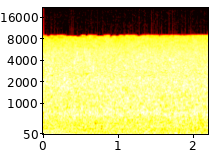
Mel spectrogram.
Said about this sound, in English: Rain, rain, and more rain today, too. I think it's even gotten more intense.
